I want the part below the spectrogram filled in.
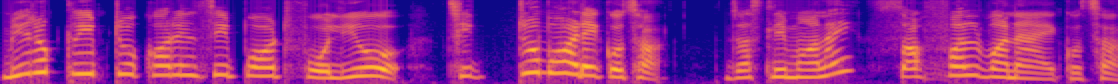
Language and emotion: Nepali, happy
